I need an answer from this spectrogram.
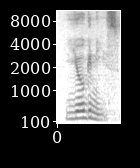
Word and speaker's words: yogini: I learned recently that the proper way to say yogini is yoga nice yogini yoga so thank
